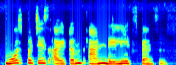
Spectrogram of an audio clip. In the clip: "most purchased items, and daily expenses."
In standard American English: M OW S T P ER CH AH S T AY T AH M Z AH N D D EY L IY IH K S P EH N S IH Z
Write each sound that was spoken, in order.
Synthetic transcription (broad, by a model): M OW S T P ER CH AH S AY T AH M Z AH N D D EY L IY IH K S P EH N S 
